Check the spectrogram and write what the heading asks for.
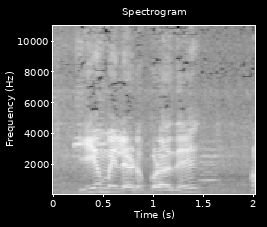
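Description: A man speaking, with a short pause near the end.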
